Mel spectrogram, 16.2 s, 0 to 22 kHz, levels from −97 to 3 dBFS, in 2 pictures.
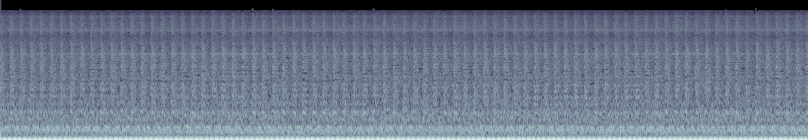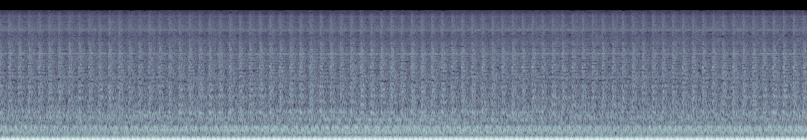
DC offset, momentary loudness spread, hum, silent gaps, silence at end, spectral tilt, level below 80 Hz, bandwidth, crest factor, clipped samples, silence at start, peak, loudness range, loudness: under 0.1%; 1 LU; none; none; 0 s; -4 dB/octave; -16 dBFS; 15 kHz; 8 dB; under 0.1%; 0 s; -2 dBFS; 1 LU; -22 LUFS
